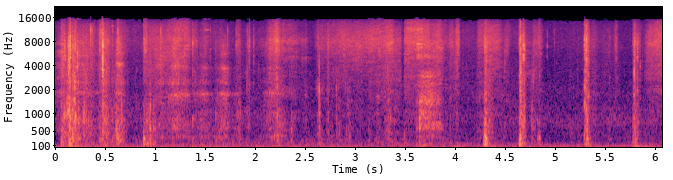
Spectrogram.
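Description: Scattered soft knocks, scuffs and rustling as a molded rubber floor liner is pushed and shuffled into place on a car's floor.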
